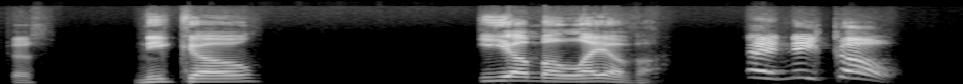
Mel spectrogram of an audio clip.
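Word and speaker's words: Iamaleava: personnel and at long last I have the pronouncer for Tennessee's quarterback are you ready for this I don't like this Nico IAM malova hey Nico e malova how about Pokey he's coming here I mean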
